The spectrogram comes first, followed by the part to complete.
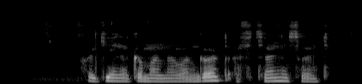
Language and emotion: Russian, neutral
